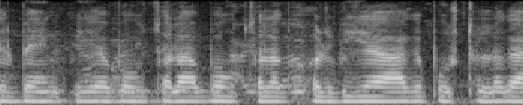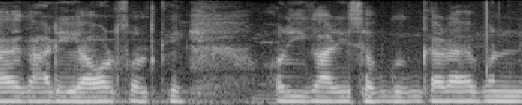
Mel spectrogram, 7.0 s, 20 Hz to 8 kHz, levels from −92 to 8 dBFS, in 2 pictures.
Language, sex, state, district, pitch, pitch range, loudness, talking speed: Hindi, male, Bihar, West Champaran, 135 Hz, 135-140 Hz, -16 LUFS, 165 wpm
